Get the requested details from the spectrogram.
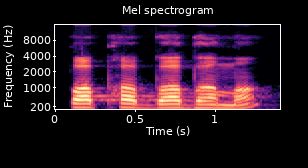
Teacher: इनका उच्चारण हमारे दोनों ओठों के मिलने से होता है। प फ ब भ म, इसको ओष्ठस्थान है, ओठ का स्थान है।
